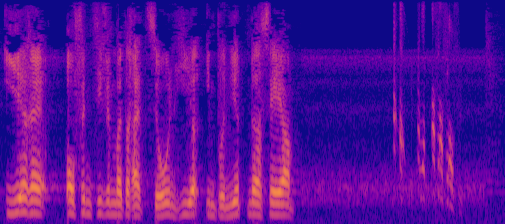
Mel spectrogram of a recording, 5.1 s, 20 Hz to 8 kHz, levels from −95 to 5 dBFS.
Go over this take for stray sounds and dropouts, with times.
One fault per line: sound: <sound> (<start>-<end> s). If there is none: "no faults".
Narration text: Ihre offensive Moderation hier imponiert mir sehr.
sound: chirp (3.9-4.7 s)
